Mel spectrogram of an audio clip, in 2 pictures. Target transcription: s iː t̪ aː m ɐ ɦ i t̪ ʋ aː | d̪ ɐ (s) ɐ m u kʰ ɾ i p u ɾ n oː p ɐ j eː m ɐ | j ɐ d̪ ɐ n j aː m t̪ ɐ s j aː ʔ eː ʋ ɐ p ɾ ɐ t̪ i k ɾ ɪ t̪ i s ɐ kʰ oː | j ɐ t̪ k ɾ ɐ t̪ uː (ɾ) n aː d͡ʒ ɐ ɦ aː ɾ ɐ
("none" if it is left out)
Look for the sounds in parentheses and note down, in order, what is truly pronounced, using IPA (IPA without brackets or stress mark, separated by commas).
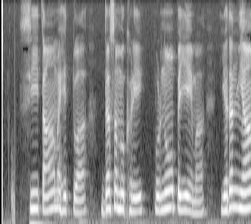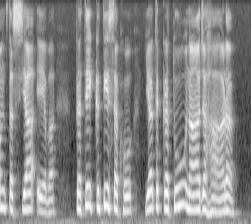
s, none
